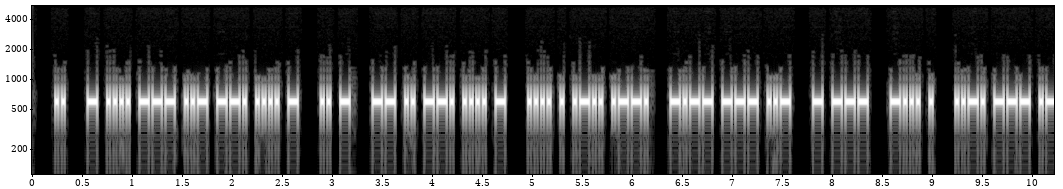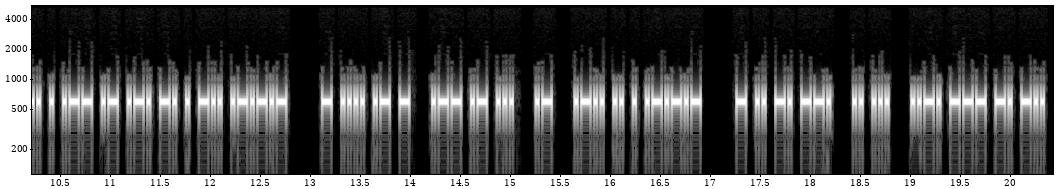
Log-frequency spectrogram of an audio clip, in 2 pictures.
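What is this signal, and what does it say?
Morse code, heard as a keyed tone, about 37 wpm, 600 Hz. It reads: I THOUGHT IT MIGHT HELP YOU TO BE FOREWARNED. THAT WAS A LIE. TING IS FOND
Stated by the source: Morse code practice at 35–39 wpm sending English text of Ken Follett's novel Never, from CW med Gnister.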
